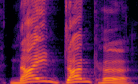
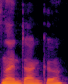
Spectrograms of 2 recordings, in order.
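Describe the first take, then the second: First: The phrase is said loudly and clearly. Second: The phrase is said quietly, barely voiced. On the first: The refusal is clearly and politely given. The speaker calls it right. "Eigentlich wäre es nett, wenn man einfach laut Nein, danke sagt" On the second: The refusal is barely noticeable, almost ignoring the person. The speaker calls it wrong. "manchmal so ein leises Nein, danke"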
